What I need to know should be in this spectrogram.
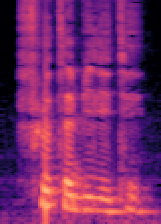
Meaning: buoyancy
- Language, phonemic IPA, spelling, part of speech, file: French, /flɔ.ta.bi.li.te/, flottabilité, noun, LL-Q150 (fra)-flottabilité.wav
